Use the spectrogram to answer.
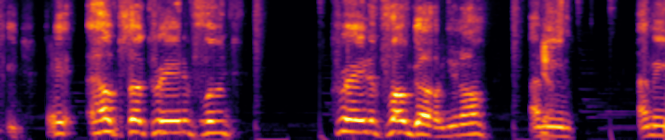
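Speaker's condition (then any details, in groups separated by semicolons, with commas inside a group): Cerebral palsy; present from birth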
